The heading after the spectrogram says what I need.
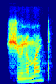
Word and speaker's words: Shunammite: Shunammite?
